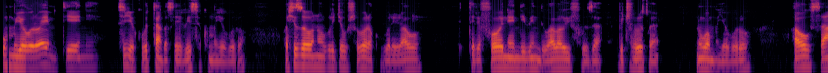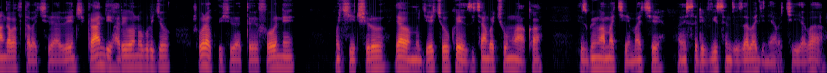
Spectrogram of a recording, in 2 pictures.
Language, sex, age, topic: Kinyarwanda, male, 18-24, finance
